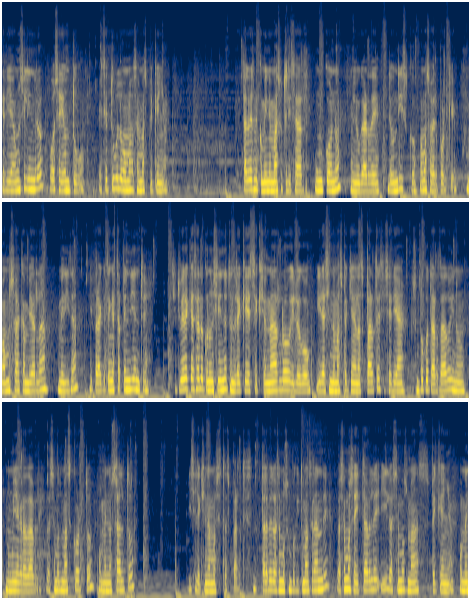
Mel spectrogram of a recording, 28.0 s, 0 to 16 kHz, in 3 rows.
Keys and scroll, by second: 5.1 BackSpace, 7.0 BackSpace, 18.6 super+z, 25.3 c.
